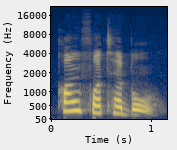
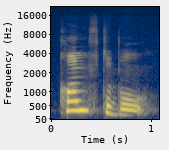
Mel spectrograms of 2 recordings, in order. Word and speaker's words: comfortable: on the key three do not say comfortable it is pronounced comfortable comfortable are you comfortable in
